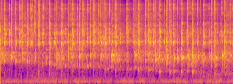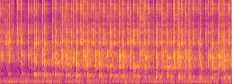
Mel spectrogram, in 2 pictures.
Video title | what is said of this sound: Grandma Bowers' Soda Bread | mix this together until it starts to make a loud not allowed but a deep hollow sound you can hear it starting to get deeper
